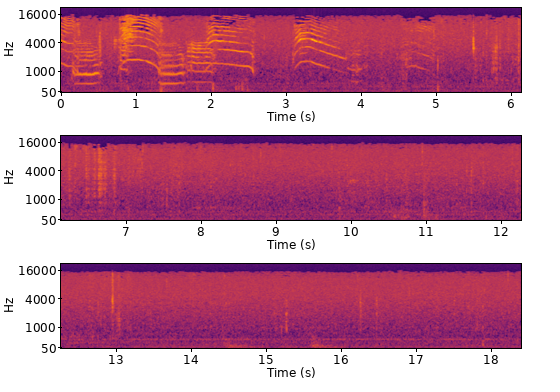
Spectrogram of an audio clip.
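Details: Six-day-old kittens mewing while their mother cat licks and washes them; a quick run of high, rising-then-falling mews fills the first two seconds, then only a quiet indoor hum remains.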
